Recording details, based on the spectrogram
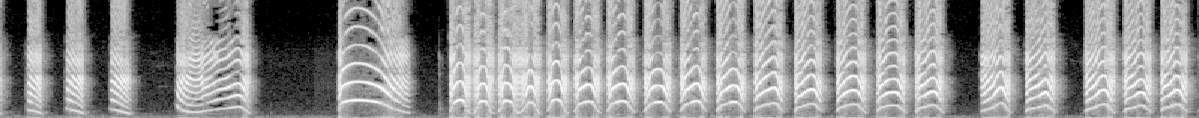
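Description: White-browed crake giving loud, squeaky, nasal notes that arch up and down, repeated rapidly at about four per second in a chattering series.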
